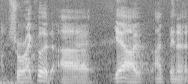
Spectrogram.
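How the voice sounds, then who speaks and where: Over noticeable background noise, a man with an Australian accent talks at a moderate pace. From Western Australia, Perth. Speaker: engineer. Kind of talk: talk with interview.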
